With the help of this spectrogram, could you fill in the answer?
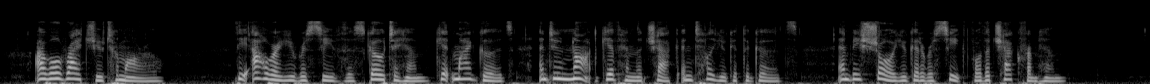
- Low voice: No, medium, 185 Hz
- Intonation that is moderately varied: No, wide, 6.6 semitones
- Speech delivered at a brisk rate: Yes, fast, 215 wpm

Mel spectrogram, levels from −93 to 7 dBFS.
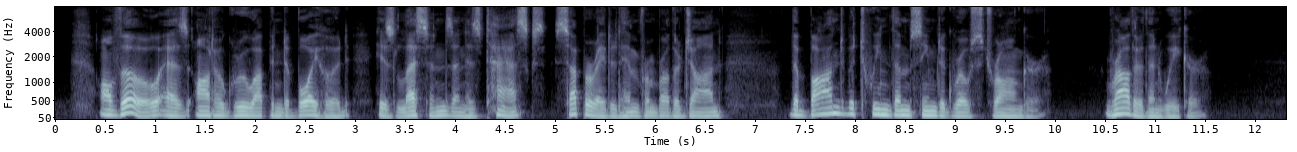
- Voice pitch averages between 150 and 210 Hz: No, low, 105 Hz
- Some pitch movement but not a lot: Yes, average, 3.8 semitones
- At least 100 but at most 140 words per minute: Yes, slow, 135 wpm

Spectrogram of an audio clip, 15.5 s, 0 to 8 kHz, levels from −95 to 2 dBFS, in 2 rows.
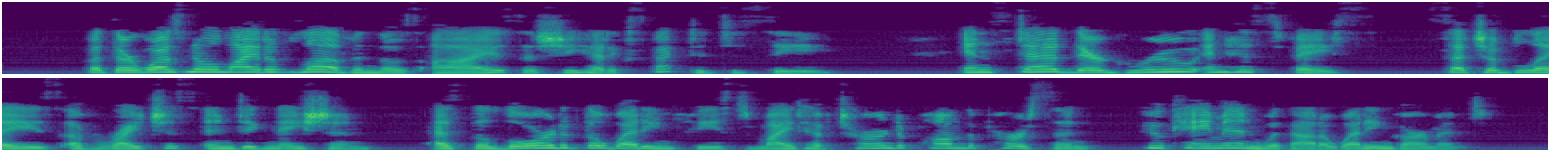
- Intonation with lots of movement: Yes, wide, 5.8 semitones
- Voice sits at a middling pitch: No, high, 215 Hz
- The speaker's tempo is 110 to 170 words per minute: No, average, 185 wpm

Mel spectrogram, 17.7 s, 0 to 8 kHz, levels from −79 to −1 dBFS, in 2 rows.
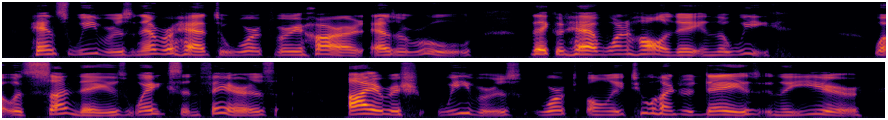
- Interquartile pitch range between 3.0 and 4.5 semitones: No, average, 5.1 semitones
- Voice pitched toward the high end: Yes, high, 200 Hz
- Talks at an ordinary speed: No, slow, 120 wpm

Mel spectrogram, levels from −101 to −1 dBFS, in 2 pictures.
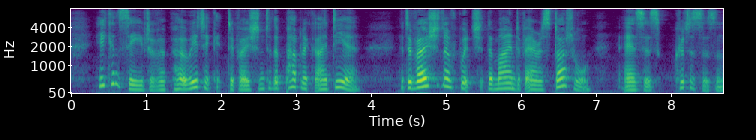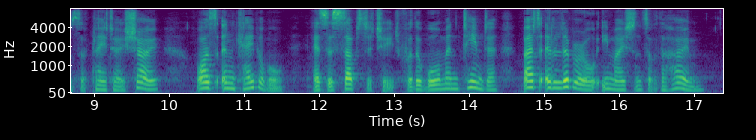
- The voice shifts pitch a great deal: Yes, wide, 6.1 semitones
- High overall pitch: No, medium, 180 Hz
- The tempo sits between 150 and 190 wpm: No, average, 140 wpm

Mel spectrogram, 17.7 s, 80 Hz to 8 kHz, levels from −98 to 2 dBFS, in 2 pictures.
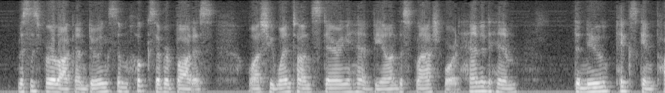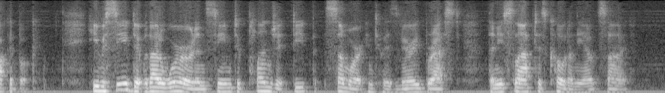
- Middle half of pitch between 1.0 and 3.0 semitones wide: Yes, narrow, 2.5 semitones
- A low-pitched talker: Yes, low, 125 Hz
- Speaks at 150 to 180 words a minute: Yes, average, 170 wpm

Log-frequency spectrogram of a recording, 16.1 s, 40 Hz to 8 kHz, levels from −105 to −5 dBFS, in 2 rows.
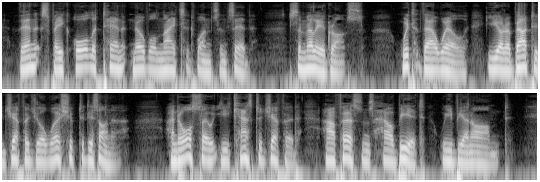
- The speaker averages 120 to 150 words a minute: Yes, average, 140 wpm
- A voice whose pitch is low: Yes, low, 125 Hz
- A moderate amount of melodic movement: Yes, average, 3.5 semitones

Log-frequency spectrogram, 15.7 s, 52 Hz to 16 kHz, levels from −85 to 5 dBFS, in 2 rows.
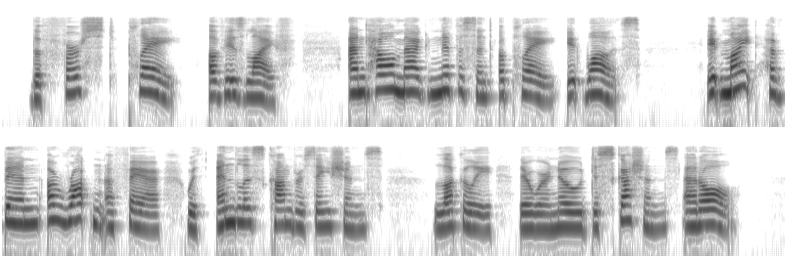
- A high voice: Yes, high, 215 Hz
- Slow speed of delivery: Yes, slow, 115 wpm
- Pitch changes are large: No, average, 4.3 semitones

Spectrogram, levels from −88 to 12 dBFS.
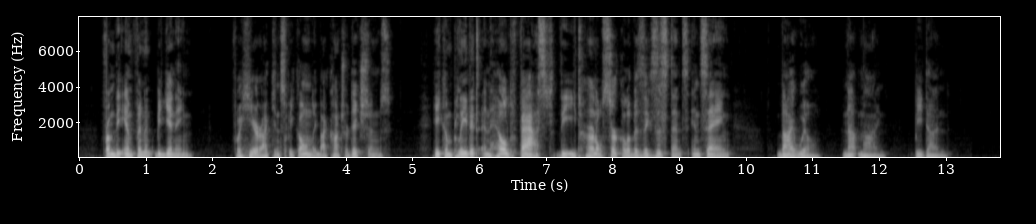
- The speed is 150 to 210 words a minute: No, slow, 135 wpm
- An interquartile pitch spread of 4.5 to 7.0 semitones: Yes, average, 4.8 semitones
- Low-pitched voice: Yes, low, 110 Hz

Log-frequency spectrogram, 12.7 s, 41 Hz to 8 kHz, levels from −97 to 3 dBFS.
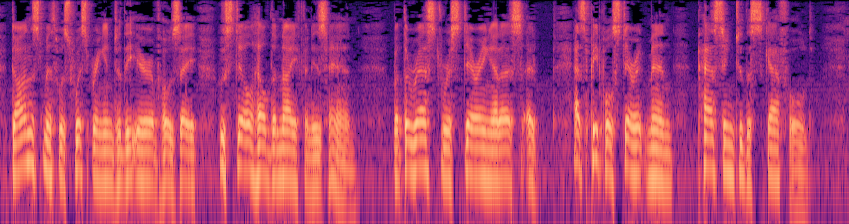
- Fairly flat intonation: No, average, 3.6 semitones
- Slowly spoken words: No, average, 155 wpm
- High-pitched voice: No, low, 120 Hz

